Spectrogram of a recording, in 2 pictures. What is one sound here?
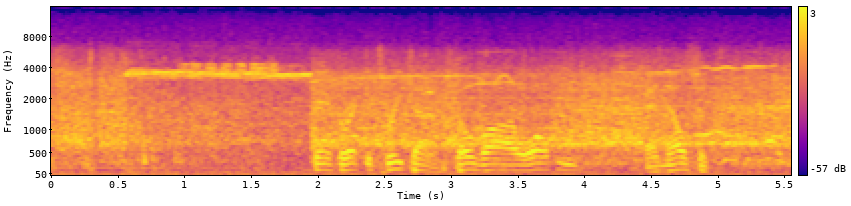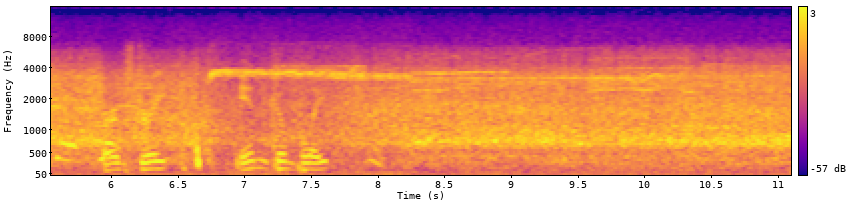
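A large crowd cheers and roars in a big stadium.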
